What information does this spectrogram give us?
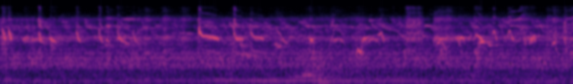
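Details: Black-capped white-eye in ngriwik song, bright, jumbled high chirps and down-slurred squeaks pouring out quickly, with a brief low murmur in the middle of the passage.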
